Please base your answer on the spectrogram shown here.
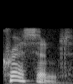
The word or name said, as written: crescent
